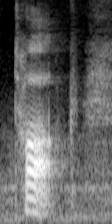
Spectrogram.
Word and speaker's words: talk: a little tricky because it does have a silent letter talk and the a does not sound like a usual a can you hear a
